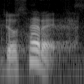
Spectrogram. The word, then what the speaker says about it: docetism: That's spelled, as you've seen in perhaps in the signs, D-O-C-E-T-I-S-M, and it's pronounced, according to the dictionary, as a noun, docetism, but as an adjective, docetic.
